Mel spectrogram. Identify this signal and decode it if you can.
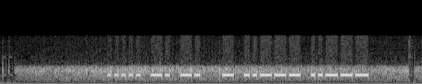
Morse code, heard as a keyed tone, about 33 wpm, 440 Hz, with noise. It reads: 5NN T22
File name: Archiv / CUC149 / OK1IF CUC149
